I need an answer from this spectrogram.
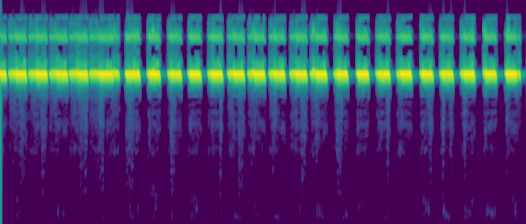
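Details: High, piercing cricket chirps from two crickets, short scraping pulses repeated rapidly and evenly, slightly overlapping at first before settling into a clean regular beat; nothing else audible.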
